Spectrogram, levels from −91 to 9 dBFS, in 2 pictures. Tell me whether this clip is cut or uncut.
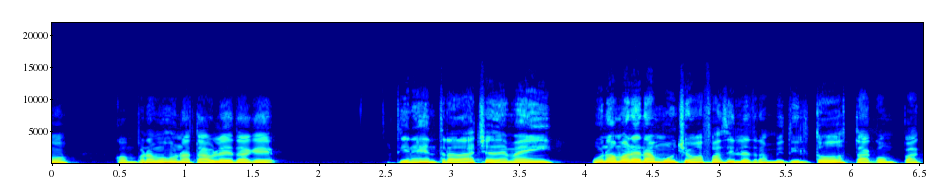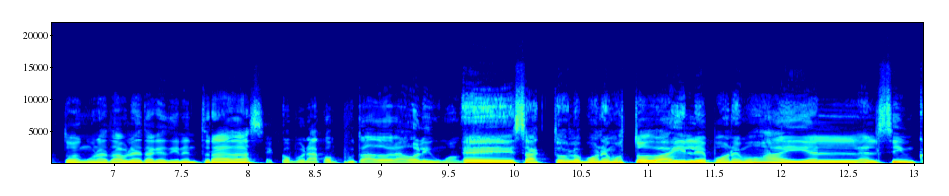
uncut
